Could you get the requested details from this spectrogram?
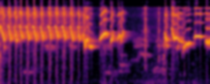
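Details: Morning song of a white-rumped shama used to provoke a response from other shamas: a rapid high trill of repeated sharp notes for over a second, then varied whistled and chattering phrases after a short gap.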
